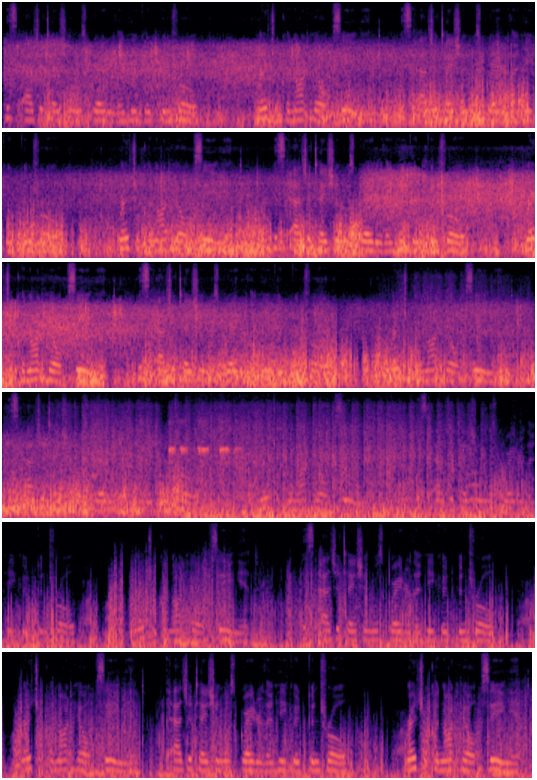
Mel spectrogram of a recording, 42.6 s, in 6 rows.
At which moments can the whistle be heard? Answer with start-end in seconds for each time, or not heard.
23.5-24.4.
